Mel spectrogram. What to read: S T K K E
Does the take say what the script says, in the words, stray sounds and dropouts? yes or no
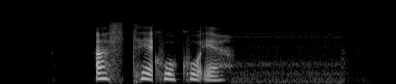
yes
